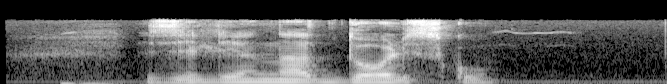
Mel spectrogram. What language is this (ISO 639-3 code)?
rus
